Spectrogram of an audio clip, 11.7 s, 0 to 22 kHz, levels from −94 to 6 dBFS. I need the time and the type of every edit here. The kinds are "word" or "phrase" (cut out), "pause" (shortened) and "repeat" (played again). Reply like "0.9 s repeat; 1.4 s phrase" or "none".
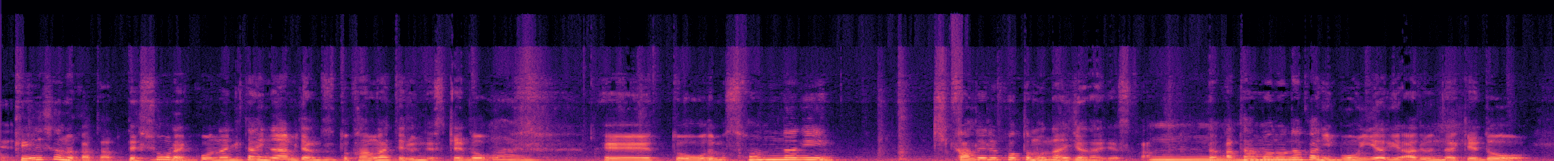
none

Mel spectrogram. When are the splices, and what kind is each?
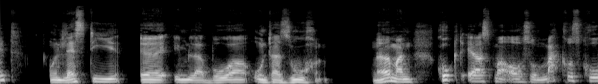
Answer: none

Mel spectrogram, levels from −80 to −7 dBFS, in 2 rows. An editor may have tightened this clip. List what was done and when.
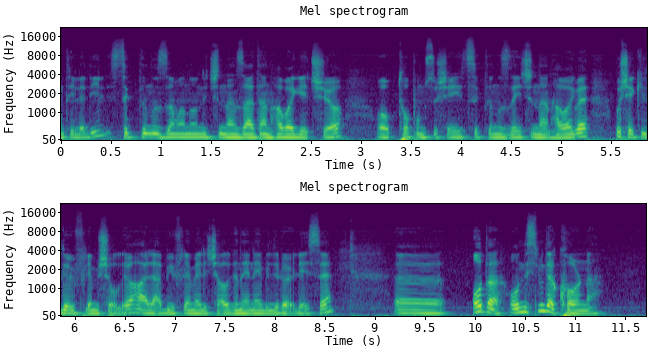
3.3 s word; 5.1 s word; 9.8 s pause

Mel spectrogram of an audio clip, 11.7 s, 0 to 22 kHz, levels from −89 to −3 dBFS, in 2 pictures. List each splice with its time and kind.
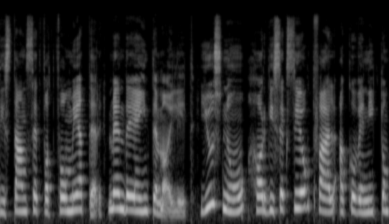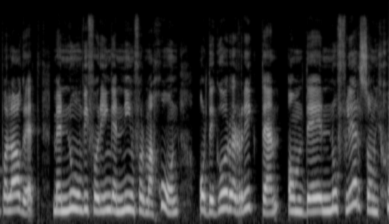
1.6 s pause; 3.0 s pause; 4.7 s word; 6.6 s pause

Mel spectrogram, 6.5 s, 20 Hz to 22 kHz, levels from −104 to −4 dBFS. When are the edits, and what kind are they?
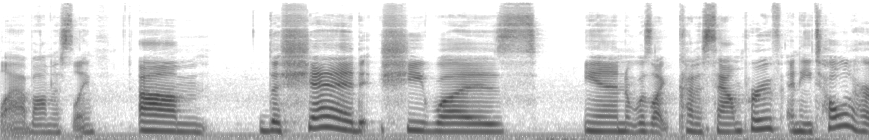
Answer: none

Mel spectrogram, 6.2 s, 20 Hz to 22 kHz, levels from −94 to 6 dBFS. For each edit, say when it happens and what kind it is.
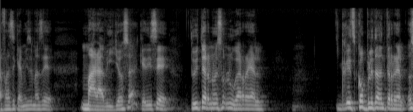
none

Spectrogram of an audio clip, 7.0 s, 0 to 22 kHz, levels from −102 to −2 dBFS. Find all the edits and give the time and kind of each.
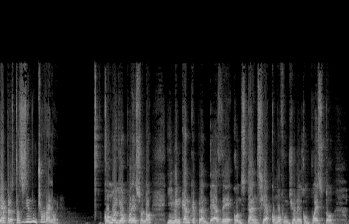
1.1 s word; 2.6 s word; 3.8 s word; 4.7 s word; 6.0 s word

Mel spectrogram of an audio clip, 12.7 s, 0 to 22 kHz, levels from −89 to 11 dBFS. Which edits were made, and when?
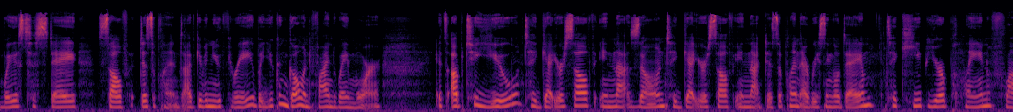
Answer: none

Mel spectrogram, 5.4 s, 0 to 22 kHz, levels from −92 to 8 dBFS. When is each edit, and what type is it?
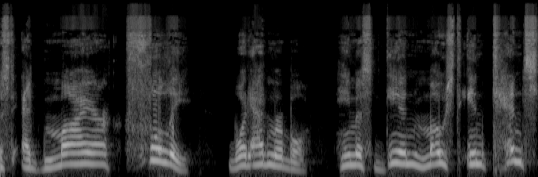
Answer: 1.2 s pause; 2.5 s phrase; 3.8 s word

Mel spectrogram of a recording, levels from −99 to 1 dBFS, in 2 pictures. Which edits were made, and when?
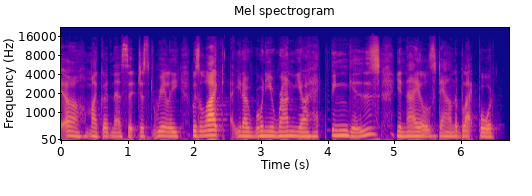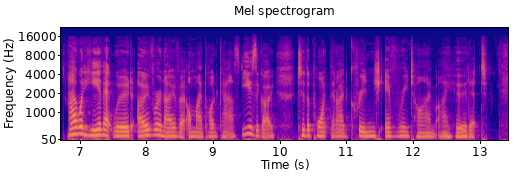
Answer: none

